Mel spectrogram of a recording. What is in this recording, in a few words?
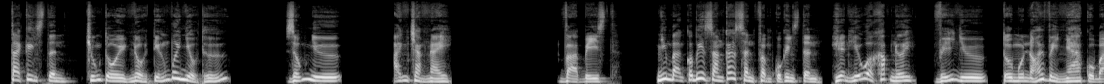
Vietnamese North male; Kingston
